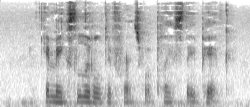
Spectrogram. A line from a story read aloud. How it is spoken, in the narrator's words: she murmured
